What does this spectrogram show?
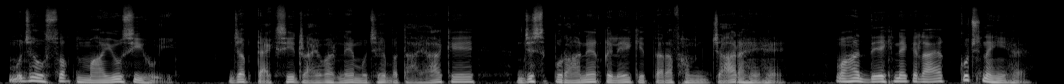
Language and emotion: Urdu, sad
